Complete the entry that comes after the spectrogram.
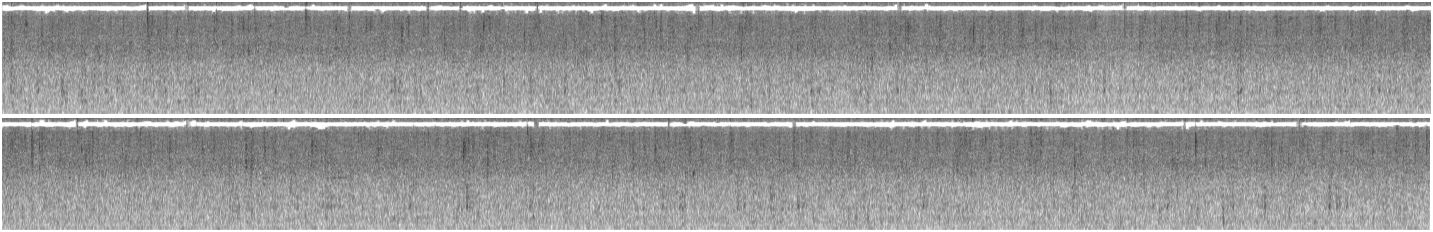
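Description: Heavy rain falling steadily: an even hiss dotted with the patter of single drops.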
